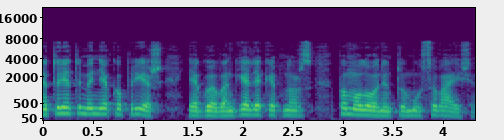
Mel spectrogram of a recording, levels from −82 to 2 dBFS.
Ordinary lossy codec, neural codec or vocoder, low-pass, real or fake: AAC, 64 kbps; none; 7.2 kHz; real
